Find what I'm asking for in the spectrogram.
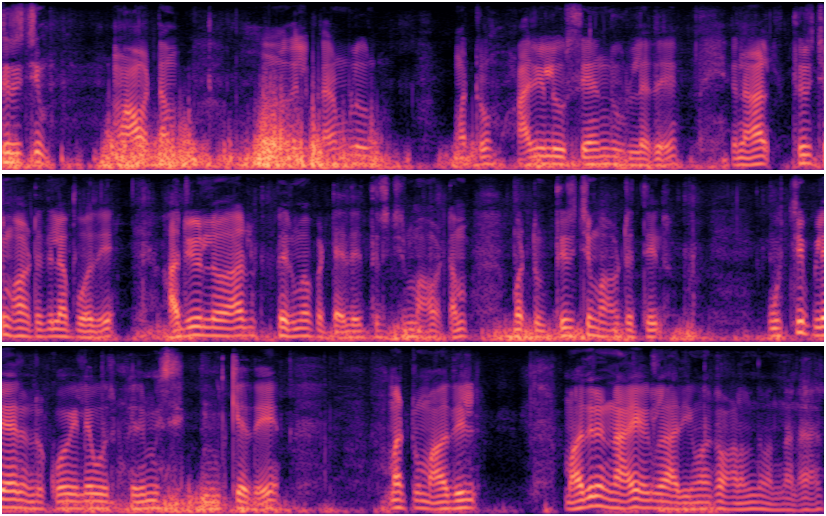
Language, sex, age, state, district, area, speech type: Tamil, male, 30-45, Tamil Nadu, Tiruchirappalli, rural, spontaneous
